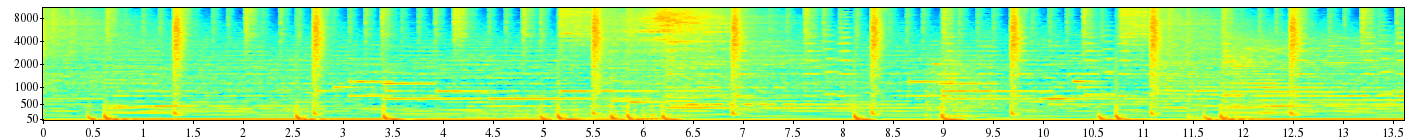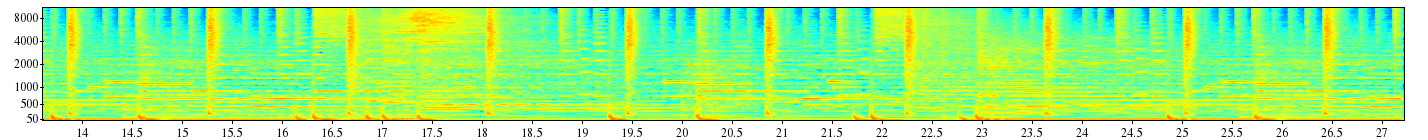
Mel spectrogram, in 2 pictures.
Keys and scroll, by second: 11.4 ctrl+0, 12.0 ctrl+0.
